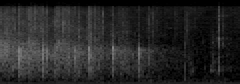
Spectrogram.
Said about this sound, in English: Another hand clap.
